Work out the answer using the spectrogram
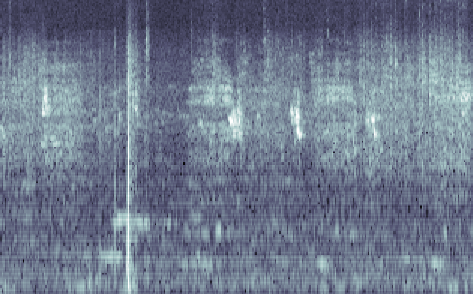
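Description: Near silence, with faint short bird chirps now and then and a single sharp click about a second and a half in.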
